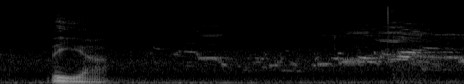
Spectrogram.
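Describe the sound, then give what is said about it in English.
Birds calling outdoors: a loud, strident call bursts out near the start, then fainter scattered chirps and whistles continue over a low, steady background rumble. “God, listen to those birds.”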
